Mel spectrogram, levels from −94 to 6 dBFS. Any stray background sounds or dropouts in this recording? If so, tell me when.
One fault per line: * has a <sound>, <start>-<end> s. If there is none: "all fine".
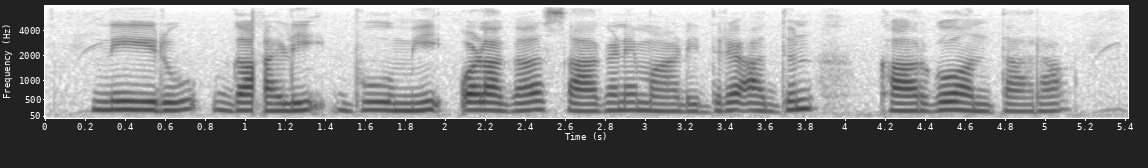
* has a dropout, 1.0-1.1 s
